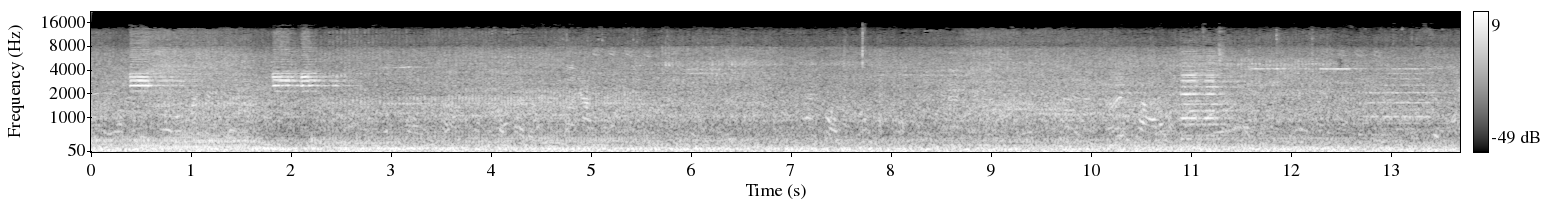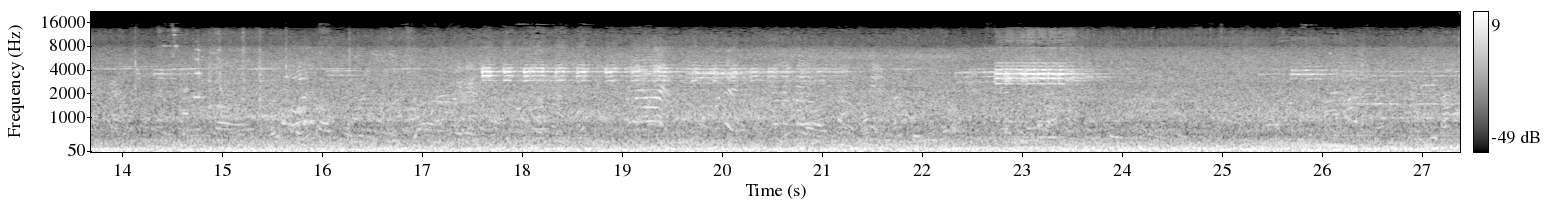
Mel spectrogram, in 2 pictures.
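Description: Motorbike horns beep now and then.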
